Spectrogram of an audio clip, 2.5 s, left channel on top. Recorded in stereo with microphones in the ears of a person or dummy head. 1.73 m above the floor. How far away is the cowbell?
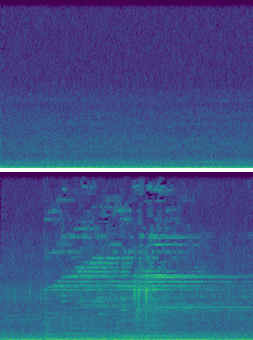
I don't hear a cowbell.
